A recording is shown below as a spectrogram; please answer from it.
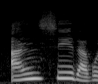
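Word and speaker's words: ANSI: 1998년 미국 표준원, 즉 안시라고 읽어요.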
